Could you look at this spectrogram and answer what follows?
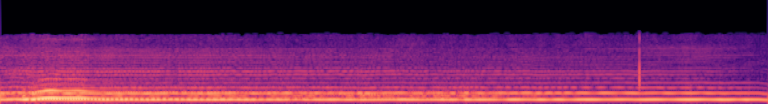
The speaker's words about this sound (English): And then very slowly, when you feel ready, you can have that breath go into a sound, the sound of a hum.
